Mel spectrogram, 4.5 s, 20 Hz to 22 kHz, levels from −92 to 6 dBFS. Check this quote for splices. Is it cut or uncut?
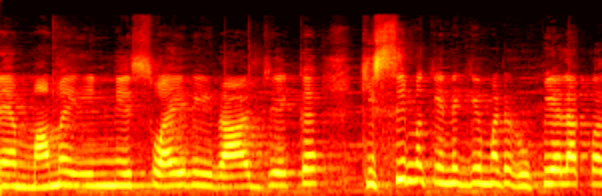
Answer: uncut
